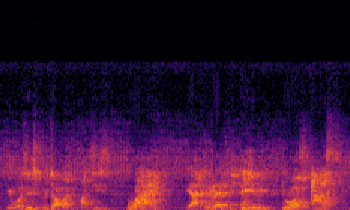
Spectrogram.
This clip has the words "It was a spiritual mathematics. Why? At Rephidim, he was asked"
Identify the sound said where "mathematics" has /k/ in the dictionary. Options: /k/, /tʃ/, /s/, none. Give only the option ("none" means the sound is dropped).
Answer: none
